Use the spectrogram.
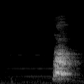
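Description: A single short, sharp bark from a dog at moderate distance, alone in an otherwise quiet moment.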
